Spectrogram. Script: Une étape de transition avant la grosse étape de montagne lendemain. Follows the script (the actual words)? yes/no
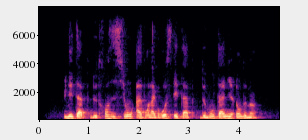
yes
